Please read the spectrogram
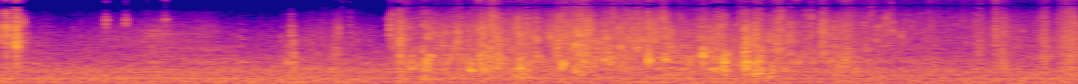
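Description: Water splashing and sloshing beside a kayak as a hooked fish thrashes at the surface and is scooped into a landing net, loudest in the middle and tailing off near the end. A sharp click at the very start, over a faint steady hum.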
